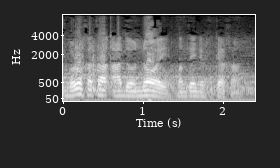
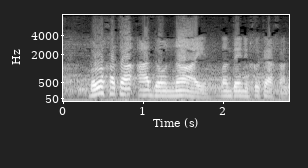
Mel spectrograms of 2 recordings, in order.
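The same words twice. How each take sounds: First: Adonai ends with a 'noi' sound. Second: Adonai ends with a 'nai' sound. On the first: The speaker calls it right. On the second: The speaker calls it wrong. "do not say this"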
